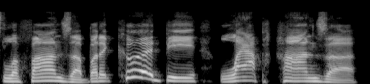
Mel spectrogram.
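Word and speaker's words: Laphonza: So he went ahead and appointed Lafonza. – It's spelled with a PH, like fish. – Yeah. – The band, not the animal. So it's. – Are we sure it's not Lapanza? – We're not sure is the thing.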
